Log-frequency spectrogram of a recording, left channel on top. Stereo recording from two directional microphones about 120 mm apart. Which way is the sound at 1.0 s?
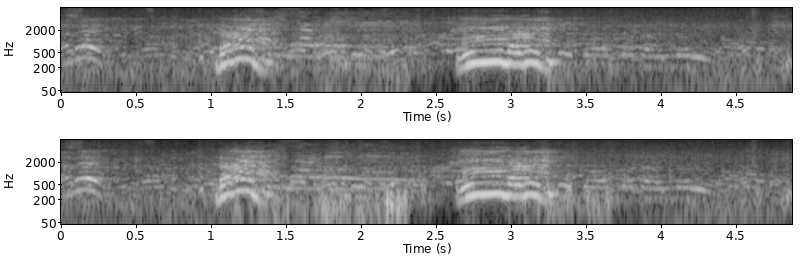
25° right (ahead or behind).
